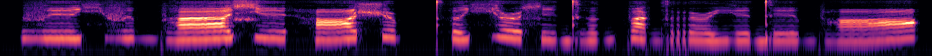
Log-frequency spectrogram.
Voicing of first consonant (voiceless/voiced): voiced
